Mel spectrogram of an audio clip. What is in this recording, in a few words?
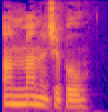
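"unmanageable", English, British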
